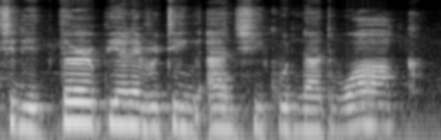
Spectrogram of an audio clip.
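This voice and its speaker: At a fairly slow pace, a woman with a Jamaican accent speaks in a fairly low pitch. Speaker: vlogger, care worker. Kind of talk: casual storytelling vlog. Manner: animated.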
